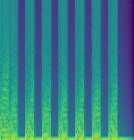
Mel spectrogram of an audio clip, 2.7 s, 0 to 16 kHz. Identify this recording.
180 Krunchy dub Synths 06
bertilled massive synths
